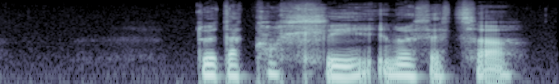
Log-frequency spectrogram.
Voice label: "colli", Welsh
